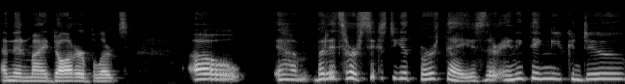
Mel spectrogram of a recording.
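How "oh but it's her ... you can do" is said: small, high, sugar-sweet little voice. Retelling a daughter asking the hotel for late checkout: imitating a sweet little voice. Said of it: "that was her little sweet voice".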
